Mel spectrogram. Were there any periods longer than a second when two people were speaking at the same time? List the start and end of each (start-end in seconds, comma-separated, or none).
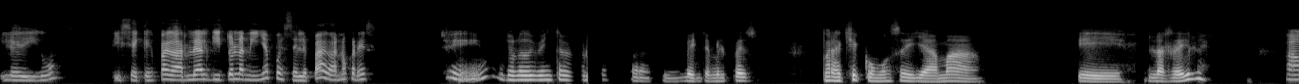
none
